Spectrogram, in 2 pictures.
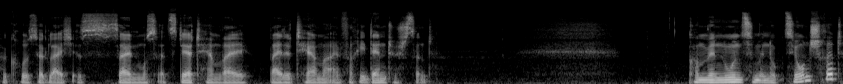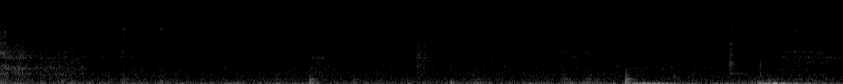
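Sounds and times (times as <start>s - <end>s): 
speech: 0.0s - 4.4s, 6.9s - 8.6s
hand writing out an induction proof: 9.0s - 11.8s, 13.0s - 14.8s.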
